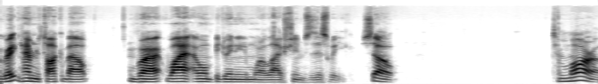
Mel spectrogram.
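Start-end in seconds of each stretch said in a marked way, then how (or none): 3.6-6.0 talking with mouth full, chewing while speaking. Streamer telling viewers about upcoming plans: talking with mouth full. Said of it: "sorry, a mouthful of muffin".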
